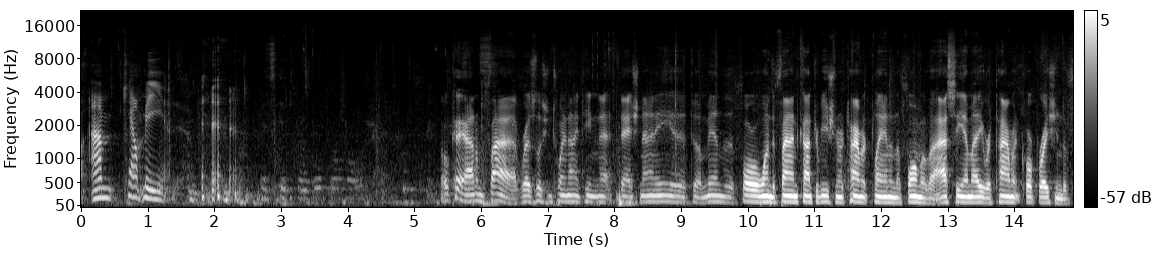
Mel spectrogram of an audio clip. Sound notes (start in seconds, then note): 1.6 chuckles; 2.7 speaking faintly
